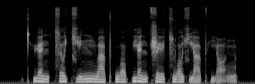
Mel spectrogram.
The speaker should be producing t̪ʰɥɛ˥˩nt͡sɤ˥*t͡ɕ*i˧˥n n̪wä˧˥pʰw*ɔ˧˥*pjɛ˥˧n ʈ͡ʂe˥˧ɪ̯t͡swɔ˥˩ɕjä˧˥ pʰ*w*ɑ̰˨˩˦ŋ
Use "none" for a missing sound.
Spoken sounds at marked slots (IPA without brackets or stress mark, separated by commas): t͡ɕ, ɔ˧˥, j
